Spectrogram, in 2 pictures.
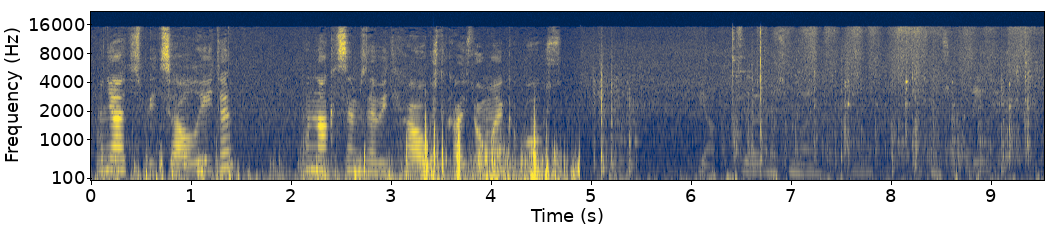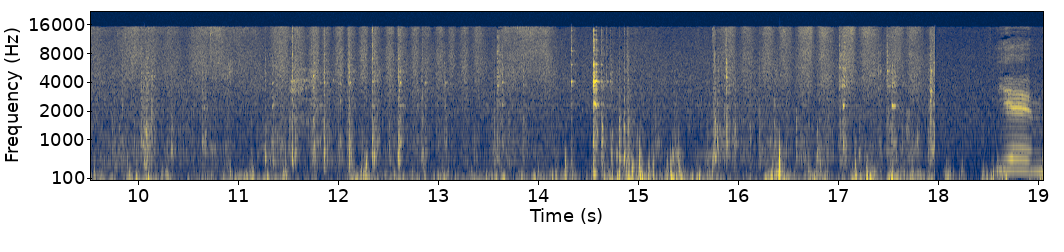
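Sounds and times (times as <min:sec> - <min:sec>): person speaking: 0:06.1 - 0:09.5
dishes scrubbed by hand: 0:06.7 - 0:14.3, 0:15.7 - 0:18.0.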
